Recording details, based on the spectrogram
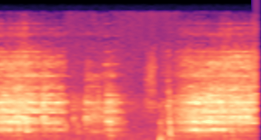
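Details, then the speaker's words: Jeep Cherokee rear drum brakes, new Power Stop coated drum kit just adjusted, hub spun by hand: faint soft rasping swish with no drag or grab; shoes lightly kissing the drum, correct adjustment. "i can still hear the brake pads or the brake shoes on the drum but i don't really have any drag it spins nice and easy and they're adjusted good right there you can hear it but it's really not dragging that's exactly where you want to be"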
